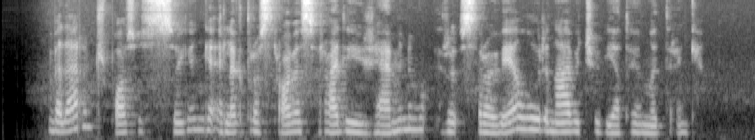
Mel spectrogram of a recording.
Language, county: Lithuanian, Panevėžys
